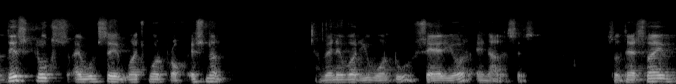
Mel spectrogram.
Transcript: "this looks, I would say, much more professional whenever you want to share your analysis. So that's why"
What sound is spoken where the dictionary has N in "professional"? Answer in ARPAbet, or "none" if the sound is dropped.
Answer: N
